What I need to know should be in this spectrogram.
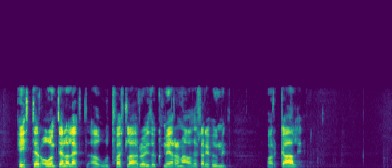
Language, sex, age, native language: Icelandic, male, 60-69, Icelandic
